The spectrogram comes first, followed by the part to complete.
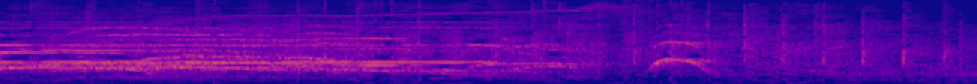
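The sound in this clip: Audience cheers and applause greeting a drummer introduced on stage: loud, high cheering voices at first, giving way to thinner, scattered claps that taper off toward the end.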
